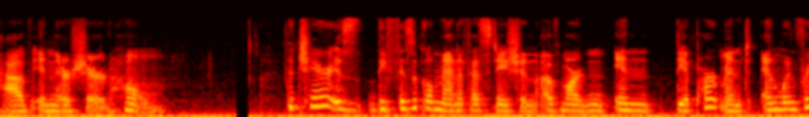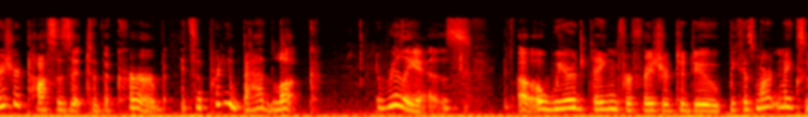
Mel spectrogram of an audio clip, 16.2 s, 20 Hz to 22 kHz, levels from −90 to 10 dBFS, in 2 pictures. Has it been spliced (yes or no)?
yes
